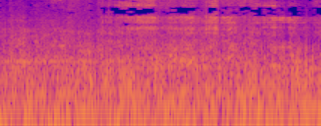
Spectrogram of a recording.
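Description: Wind buffeting the microphone outdoors: a steady low rumble with no distinct events.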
